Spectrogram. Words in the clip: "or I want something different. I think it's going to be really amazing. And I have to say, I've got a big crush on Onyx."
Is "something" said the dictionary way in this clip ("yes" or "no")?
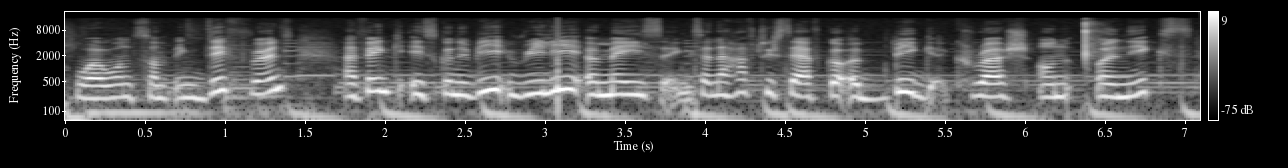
yes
